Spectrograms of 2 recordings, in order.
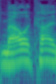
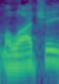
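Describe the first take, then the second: First: The name is said the plain English way. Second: The name is said with an Italian-sounding pronunciation. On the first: The speaker calls it right. "it's Malachi" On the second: The speaker calls it wrong. "not Malachi. He's not Italian"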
